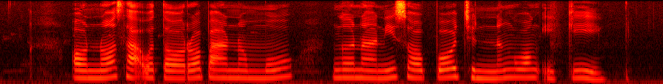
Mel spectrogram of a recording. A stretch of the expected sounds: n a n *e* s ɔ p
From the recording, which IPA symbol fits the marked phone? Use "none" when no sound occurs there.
i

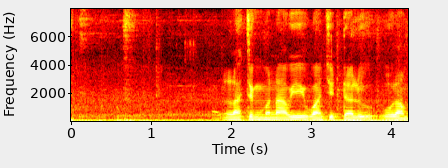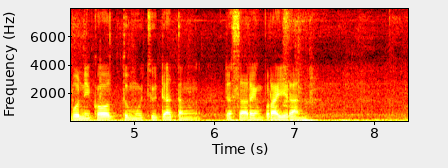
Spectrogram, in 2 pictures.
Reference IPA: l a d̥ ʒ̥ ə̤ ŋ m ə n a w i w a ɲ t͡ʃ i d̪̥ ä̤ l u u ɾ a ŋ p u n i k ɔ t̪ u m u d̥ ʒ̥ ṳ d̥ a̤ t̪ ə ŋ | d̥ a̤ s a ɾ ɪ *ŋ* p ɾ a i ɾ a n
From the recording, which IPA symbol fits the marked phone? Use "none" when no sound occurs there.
ŋ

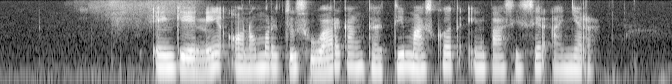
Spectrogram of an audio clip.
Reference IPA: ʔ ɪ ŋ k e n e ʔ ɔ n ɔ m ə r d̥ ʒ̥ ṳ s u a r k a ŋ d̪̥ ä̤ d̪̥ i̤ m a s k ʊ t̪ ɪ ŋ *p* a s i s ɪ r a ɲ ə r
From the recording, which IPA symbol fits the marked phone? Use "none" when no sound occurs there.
p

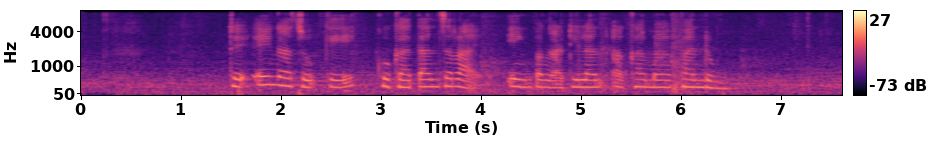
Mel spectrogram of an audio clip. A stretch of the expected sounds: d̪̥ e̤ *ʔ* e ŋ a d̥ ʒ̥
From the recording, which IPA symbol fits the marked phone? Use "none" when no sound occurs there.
ʔ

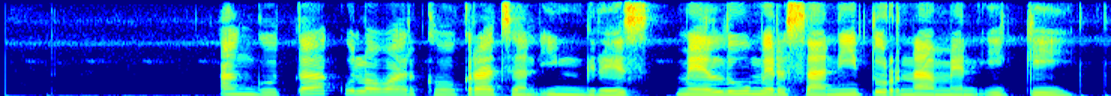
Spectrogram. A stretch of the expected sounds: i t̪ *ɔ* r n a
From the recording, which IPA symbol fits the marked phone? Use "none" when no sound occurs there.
u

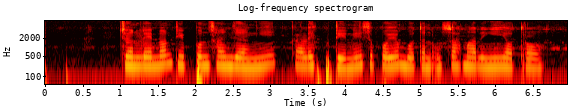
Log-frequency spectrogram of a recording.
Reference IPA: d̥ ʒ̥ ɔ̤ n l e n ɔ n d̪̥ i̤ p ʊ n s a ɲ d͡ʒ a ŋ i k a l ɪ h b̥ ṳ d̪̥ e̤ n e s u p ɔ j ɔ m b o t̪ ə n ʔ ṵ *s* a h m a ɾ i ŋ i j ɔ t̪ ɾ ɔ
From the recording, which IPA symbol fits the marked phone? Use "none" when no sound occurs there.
s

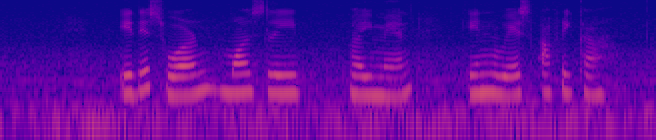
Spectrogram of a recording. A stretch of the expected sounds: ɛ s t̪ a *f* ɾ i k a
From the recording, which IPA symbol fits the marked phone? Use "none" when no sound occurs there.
f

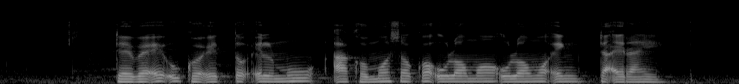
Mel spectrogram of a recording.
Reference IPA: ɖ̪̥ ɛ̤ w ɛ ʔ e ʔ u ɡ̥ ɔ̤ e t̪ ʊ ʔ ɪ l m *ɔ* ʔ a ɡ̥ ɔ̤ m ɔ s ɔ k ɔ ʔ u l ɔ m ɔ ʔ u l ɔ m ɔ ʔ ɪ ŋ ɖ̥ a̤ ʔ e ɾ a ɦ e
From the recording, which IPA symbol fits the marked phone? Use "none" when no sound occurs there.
u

